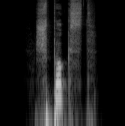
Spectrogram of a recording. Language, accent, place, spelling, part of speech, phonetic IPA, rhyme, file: German, Germany, Berlin, spuckst, verb, [ʃpʊkst], -ʊkst, De-spuckst.ogg
- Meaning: second-person singular present of spucken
